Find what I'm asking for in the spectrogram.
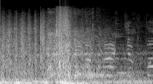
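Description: Dense, rapid gunfire from Call of Duty: Modern Warfare II multiplayer pounds close and loud throughout, with bursts overlapping and voices talking in between.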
